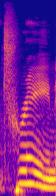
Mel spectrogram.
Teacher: It's an affricated sound that you pucker your mouth to make. The first sound in train is not t, it's ch.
